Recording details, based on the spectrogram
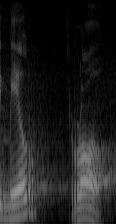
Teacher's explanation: Secara terucap ra-nya berubah menjadi dua, sehingga secara lafaz dia bertasydid. Ya. Walaupun secara tertulis dia juga ada tasydid, tapi nanti ada idgham yang dia tidak ada tanda tasydid secara tulisan.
